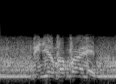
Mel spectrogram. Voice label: aircraft damaged, mood low, speech ru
